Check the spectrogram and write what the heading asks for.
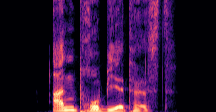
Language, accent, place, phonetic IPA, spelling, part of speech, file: German, Germany, Berlin, [ˈanpʁoˌbiːɐ̯təst], anprobiertest, verb, De-anprobiertest.ogg
- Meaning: inflection of anprobieren: 1. second-person singular dependent preterite 2. second-person singular dependent subjunctive II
